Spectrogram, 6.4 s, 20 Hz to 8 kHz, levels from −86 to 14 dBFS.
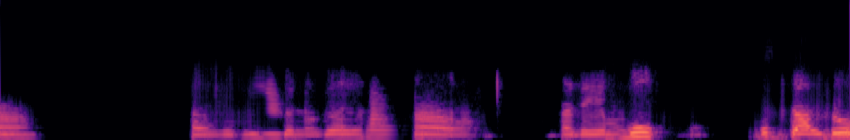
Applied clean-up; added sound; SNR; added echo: neural mask model Resemble Enhance denoiser.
